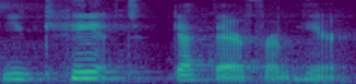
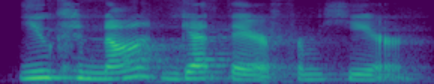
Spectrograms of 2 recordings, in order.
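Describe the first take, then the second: First: The word cannot is contracted to can't. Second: The word cannot is said in full. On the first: "these contractions"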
